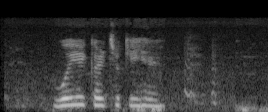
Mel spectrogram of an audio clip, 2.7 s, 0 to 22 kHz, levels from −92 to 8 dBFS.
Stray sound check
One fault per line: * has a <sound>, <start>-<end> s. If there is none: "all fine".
* has a laugh, 1.8-2.3 s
